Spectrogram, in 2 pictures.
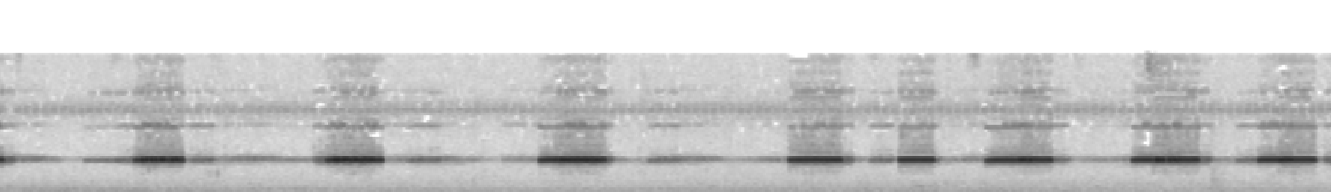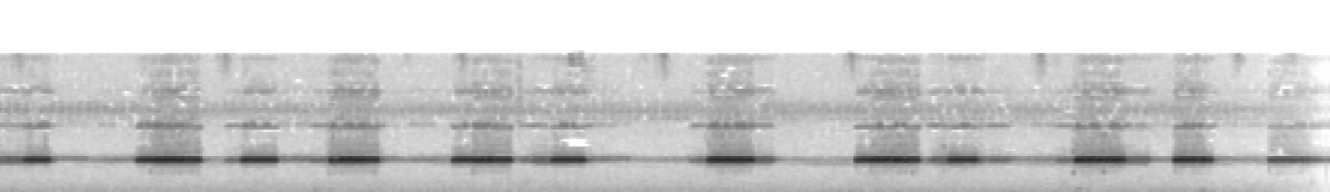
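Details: Cricket chirping in loud, high, pure-toned bursts, each about a second long, repeated every one to two seconds in an uneven rhythm against a quiet background.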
